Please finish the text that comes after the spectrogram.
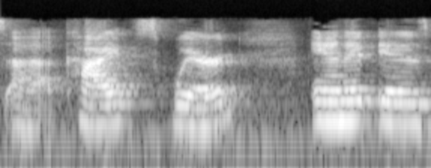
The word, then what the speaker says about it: chi: X is the Greek letter Chi and it's chi squared and it is pronounced Chi all right it's not Chi it's not chai um she is a hair straightener and chai is a lot a huge pet peeve of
